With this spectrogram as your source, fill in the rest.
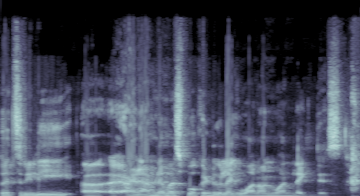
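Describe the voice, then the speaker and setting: Very fast speech with lively intonation over noticeable background noise. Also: man. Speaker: podcast host. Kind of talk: casual interview.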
